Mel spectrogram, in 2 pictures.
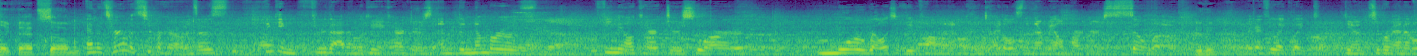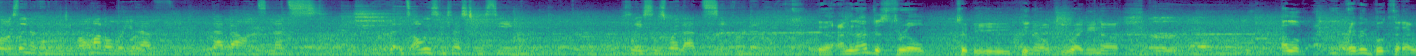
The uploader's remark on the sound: On no sleep, and on the con floor, so apologies in advance for the sound.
